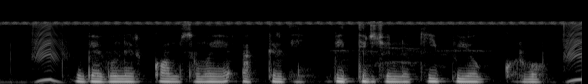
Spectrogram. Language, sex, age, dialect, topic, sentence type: Bengali, male, 18-24, Western, agriculture, question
